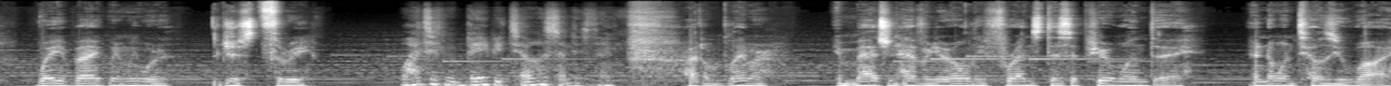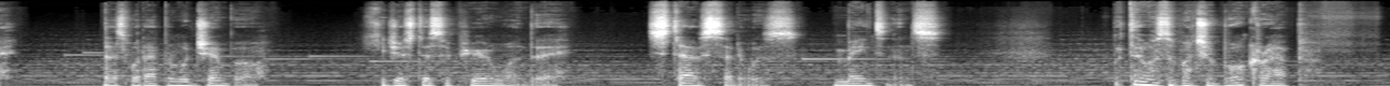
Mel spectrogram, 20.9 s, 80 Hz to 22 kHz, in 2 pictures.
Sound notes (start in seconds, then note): 4.7 BB scoffs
